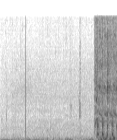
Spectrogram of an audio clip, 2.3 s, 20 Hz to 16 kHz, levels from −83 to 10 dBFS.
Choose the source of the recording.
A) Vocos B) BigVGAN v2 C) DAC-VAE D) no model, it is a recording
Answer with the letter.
B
